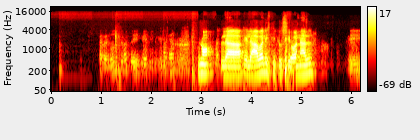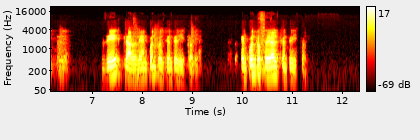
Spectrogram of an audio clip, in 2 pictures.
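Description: A middle-aged man speaks calmly through an online call, his voice slightly muffled.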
